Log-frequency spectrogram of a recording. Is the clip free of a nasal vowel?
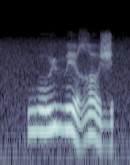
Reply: yes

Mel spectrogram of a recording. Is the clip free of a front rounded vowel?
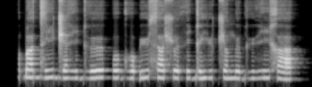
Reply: no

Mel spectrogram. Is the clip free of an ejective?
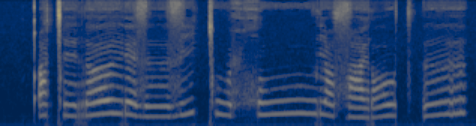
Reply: no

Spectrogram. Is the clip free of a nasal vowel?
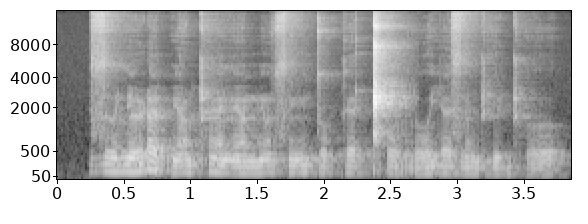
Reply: no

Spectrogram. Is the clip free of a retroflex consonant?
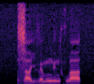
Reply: yes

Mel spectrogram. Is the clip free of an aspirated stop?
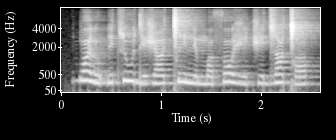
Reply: yes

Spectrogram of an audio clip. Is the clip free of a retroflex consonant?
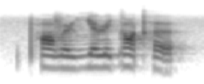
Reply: no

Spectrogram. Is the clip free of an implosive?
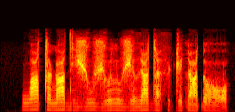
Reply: no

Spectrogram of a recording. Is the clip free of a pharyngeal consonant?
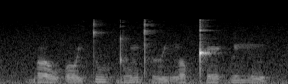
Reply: yes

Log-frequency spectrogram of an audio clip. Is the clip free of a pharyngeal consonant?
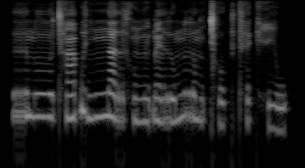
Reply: yes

